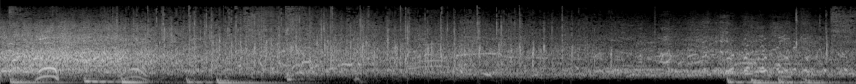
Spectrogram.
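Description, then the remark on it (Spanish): A small audience gives thin, scattered applause, only two people clapping in answer to a call for those who are virgins waiting for marriage; individual claps audible, while voices and snickering laughter come through at the beginning and again near the end. “Castos, y están esperando el matrimonio para que esto suceda, aplauda.”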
